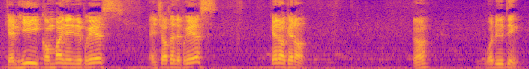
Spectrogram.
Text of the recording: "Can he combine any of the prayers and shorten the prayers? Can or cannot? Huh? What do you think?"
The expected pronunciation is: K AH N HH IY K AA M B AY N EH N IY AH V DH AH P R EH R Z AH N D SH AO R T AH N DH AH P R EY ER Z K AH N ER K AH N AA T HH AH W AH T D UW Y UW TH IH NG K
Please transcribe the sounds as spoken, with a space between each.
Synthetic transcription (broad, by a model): K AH N HH IY K AA M B AY N EH N IY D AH P R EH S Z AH N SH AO L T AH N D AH P R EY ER S K AH N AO K AH N AA T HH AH W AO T D UW Y UW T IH NG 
